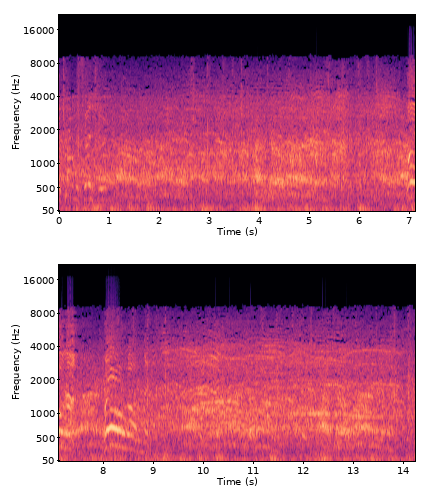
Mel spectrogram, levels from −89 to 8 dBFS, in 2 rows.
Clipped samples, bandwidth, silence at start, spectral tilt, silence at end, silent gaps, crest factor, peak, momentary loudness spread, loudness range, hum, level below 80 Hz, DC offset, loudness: under 0.1%; 9.8 kHz; 0 s; -3.5 dB/octave; 0 s; none; 12 dB; 0 dBFS; 9 LU; 5 LU; none; -30 dBFS; under 0.1%; -12 LUFS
